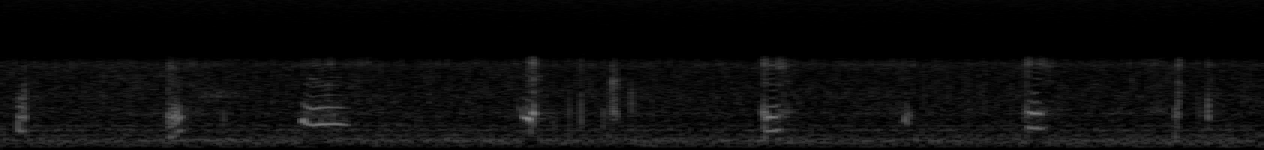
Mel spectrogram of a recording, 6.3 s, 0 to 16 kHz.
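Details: 3–4-month-old baby girl with hiccups: quiet, short, sharp catches every second or so with small squeaks, in a quiet room.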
